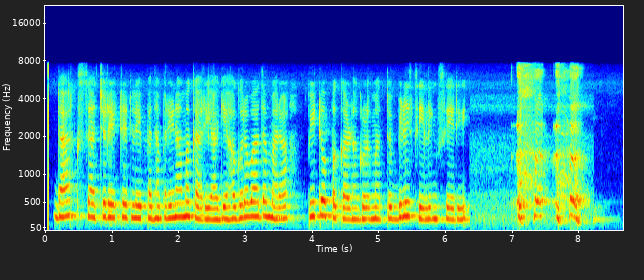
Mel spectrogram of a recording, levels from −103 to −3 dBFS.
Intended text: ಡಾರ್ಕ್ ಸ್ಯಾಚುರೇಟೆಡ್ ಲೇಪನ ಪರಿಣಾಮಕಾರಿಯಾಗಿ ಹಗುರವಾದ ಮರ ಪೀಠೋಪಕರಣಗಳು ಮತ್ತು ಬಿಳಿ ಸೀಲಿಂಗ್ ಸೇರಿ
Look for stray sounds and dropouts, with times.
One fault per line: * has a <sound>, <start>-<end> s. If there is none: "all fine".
* has a cough, 7.0-8.2 s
